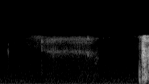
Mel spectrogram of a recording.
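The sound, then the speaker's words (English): A single loud, harsh cough from someone with a bad cough bursts out abruptly near the end, after a quieter, breathy stretch. “I got a wicked cough today.”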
